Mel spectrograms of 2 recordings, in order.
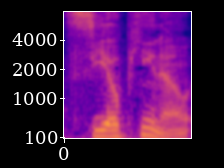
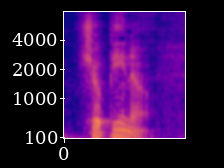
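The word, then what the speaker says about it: cioppino: seafood soup fish soup it's spelled c i o p p i n o it's not copino it's Chino so you're saying because fish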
